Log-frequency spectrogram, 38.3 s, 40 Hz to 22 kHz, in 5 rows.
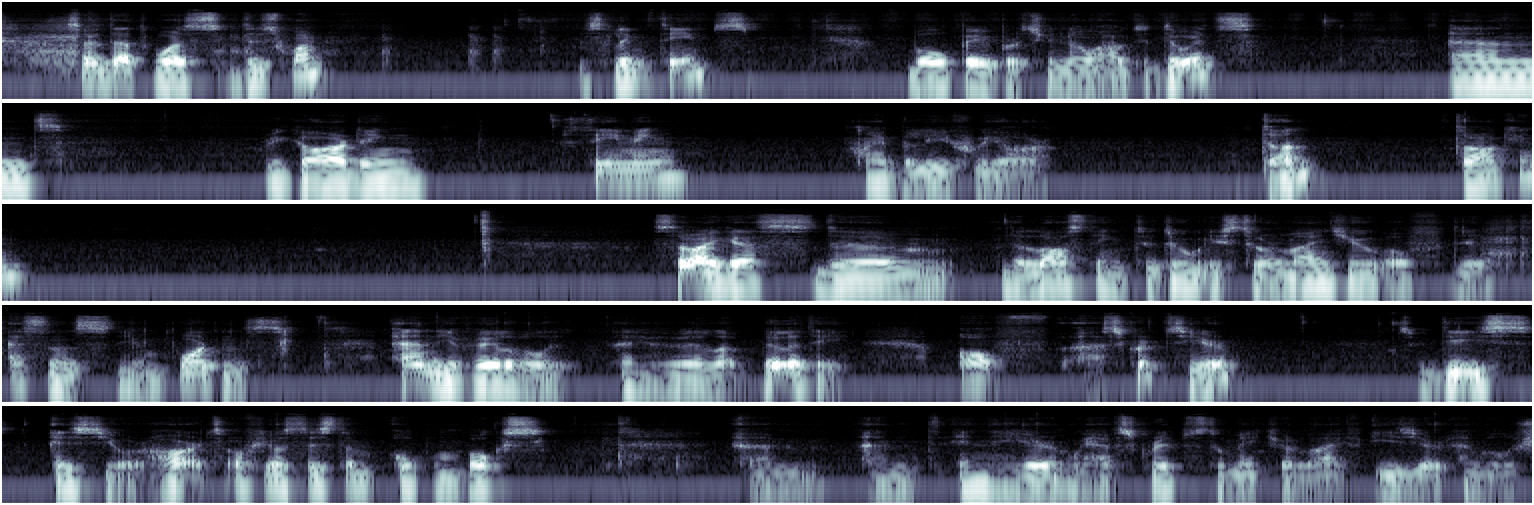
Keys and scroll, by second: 24.2 ctrl+h.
